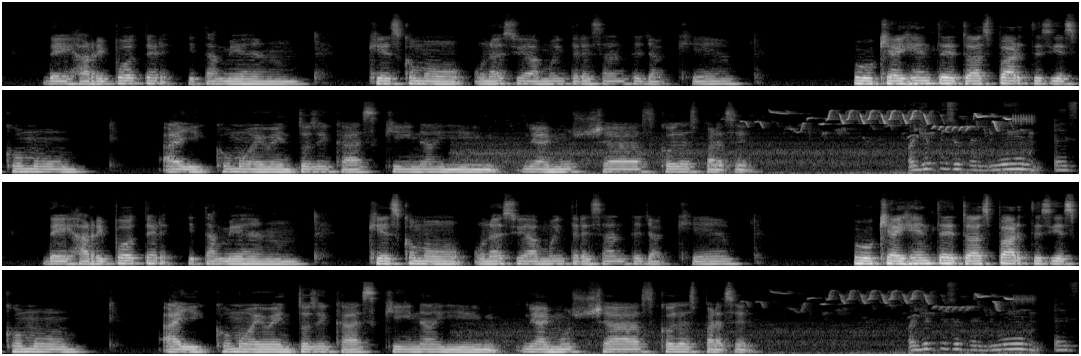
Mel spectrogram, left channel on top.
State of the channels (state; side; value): normal; both; correlation 0.83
